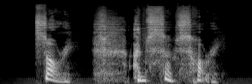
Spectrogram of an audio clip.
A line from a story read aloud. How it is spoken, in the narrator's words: Bristow gasped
